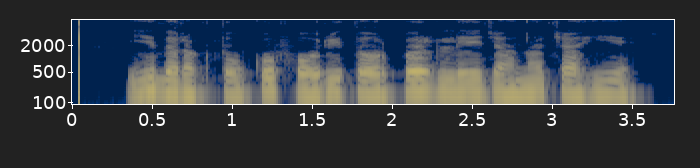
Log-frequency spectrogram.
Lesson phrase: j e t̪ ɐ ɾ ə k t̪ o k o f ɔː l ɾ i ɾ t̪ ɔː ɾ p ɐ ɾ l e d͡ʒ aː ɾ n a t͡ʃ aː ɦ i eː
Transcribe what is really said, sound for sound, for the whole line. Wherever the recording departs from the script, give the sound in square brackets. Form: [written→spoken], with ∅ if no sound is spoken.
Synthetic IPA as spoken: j e [t̪→d̪] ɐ ɾ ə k t̪ [o→õ] k o f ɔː [l→∅] ɾ i [ɾ→∅] t̪ ɔː ɾ p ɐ ɾ l e d͡ʒ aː [ɾ→∅] n a t͡ʃ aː ɦ i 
